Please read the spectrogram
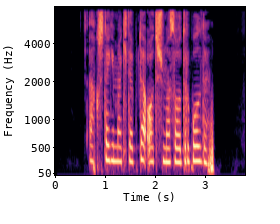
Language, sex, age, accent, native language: Uzbek, female, 18-24, Jizzax, Uzbek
